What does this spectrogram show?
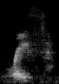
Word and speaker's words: Ralph: Ray fines right now Rafe fines you know the guy whose name is spelled Ralph finds his name is actually Rafe it's spelled Ralph okay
